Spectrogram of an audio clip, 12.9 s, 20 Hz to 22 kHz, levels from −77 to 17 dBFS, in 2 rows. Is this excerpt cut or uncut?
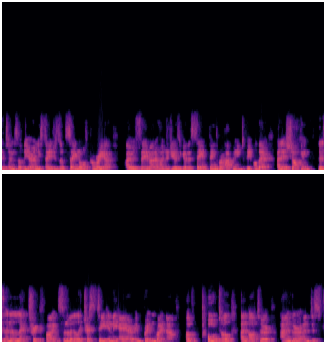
cut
